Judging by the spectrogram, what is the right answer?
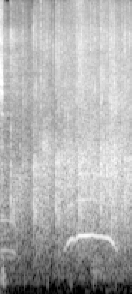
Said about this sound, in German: Und ich möchte den David Picardi hier auf der Bühne begrüßen. Herzlichen Applaus für dich, David.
